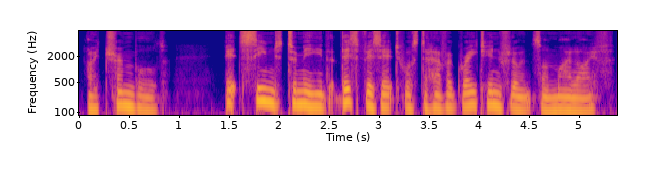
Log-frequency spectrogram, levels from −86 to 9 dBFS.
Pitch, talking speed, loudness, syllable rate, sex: 130 Hz, 200 wpm, -19 LUFS, 4.9 syllables/s, male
